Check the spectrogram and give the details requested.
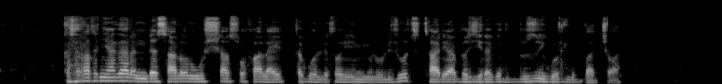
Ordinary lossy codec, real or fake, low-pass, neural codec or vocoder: Opus, 64 kbps; fake; 9.9 kHz; codec, 44.1 kHz, 7.8 kbps, DAC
